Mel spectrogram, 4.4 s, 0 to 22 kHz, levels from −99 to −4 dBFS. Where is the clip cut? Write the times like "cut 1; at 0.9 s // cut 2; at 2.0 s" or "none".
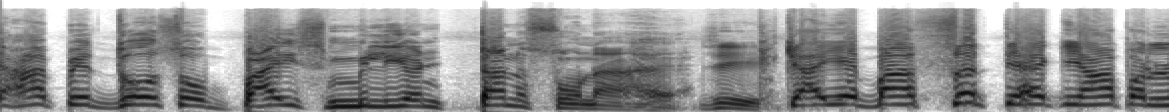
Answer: cut 1; at 2.9 s

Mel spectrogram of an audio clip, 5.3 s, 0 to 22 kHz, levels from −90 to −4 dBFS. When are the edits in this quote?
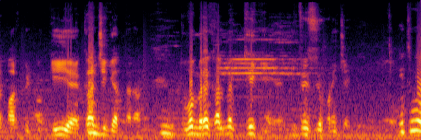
none

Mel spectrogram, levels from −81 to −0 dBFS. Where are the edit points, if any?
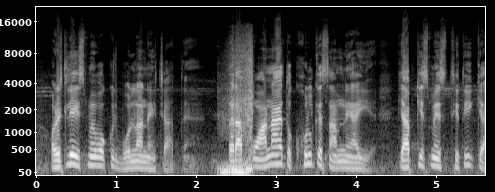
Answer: cut 1; at 2.2 s

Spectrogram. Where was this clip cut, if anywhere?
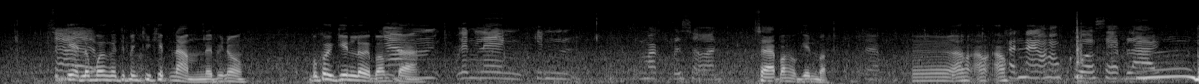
cut 1; at 9.1 s

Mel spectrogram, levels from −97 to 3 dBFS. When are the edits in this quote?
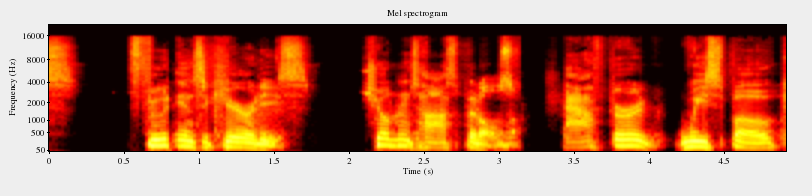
cut 1; at 0.7 s // cut 2; at 3.1 s

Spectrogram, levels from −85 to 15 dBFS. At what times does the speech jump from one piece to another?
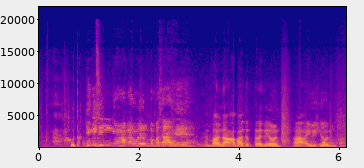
cut 1; at 0.9 s

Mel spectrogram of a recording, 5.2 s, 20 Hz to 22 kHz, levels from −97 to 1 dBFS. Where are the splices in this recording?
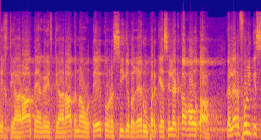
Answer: cut 1; at 4.3 s

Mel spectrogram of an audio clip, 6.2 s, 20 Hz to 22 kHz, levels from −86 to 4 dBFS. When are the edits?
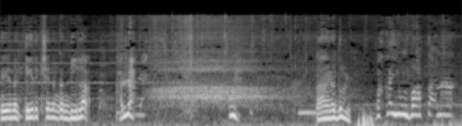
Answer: none

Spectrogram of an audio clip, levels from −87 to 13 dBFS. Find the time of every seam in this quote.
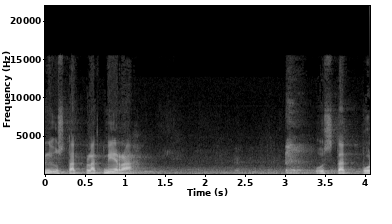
none

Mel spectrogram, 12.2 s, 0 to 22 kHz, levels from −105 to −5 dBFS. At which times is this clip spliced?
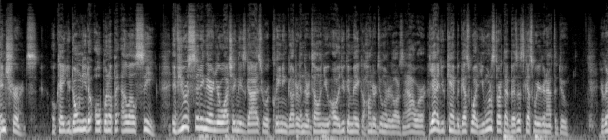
cut 1; at 6.0 s // cut 2; at 8.5 s

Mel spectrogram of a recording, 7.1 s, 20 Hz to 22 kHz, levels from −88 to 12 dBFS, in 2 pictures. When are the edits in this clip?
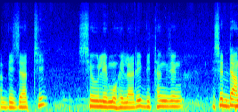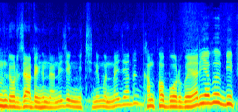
cut 1; at 5.7 s

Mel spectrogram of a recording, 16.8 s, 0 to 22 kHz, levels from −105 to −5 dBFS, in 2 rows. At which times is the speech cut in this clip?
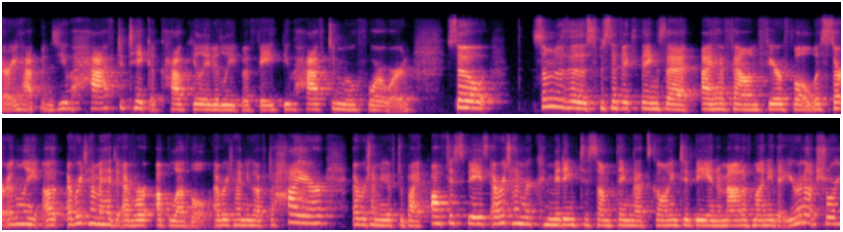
none

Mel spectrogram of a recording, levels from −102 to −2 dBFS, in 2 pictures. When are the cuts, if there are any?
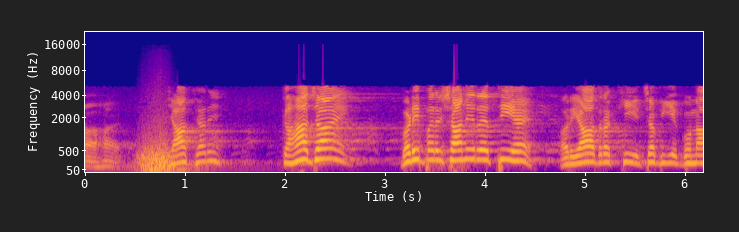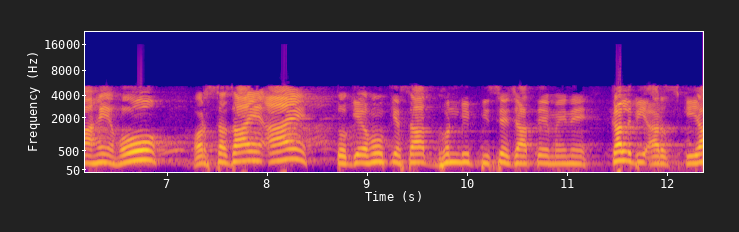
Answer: none

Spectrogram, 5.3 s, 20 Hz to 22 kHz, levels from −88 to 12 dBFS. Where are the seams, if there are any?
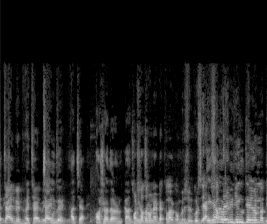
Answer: cut 1; at 1.8 s

